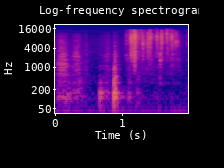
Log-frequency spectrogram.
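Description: Card and patterned paper pieces being moved about on a craft cutting mat: a short knock just under a second in, then about a second of crinkly paper rustling.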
